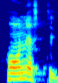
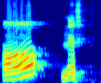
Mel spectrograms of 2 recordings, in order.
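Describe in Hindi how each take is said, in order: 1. यह शब्द h की ध्वनि से शुरू होता है। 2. यह शब्द स्वर की ध्वनि से शुरू होता है। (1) "एच हम लोग पढ़ देते हैं हॉनेस्ट।" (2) "जबकि होता है ऑनेस्ट।"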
